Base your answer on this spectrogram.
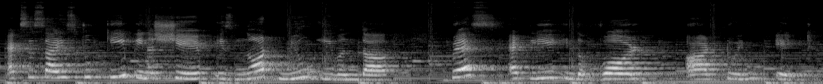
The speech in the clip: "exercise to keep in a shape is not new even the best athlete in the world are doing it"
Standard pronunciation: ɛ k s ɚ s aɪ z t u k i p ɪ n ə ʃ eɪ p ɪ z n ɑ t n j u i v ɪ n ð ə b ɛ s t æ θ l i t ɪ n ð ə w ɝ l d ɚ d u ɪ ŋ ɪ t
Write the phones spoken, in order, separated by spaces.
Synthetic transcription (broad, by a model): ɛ k s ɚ s aɪ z t u k i p ɪ n ə ʃ eɪ p ɪ z n ɑ t n j u i v ɪ n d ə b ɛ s æ t l i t ɪ n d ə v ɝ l d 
